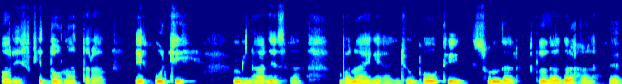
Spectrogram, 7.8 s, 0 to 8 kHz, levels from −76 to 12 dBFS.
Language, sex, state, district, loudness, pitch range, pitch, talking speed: Hindi, male, Bihar, Supaul, -20 LUFS, 140-155 Hz, 145 Hz, 130 wpm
